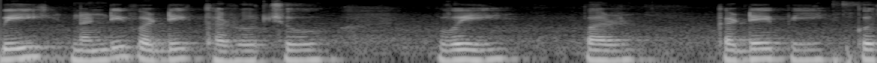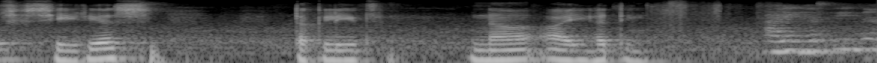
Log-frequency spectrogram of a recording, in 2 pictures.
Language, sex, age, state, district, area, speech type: Sindhi, male, 18-30, Gujarat, Kutch, urban, spontaneous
